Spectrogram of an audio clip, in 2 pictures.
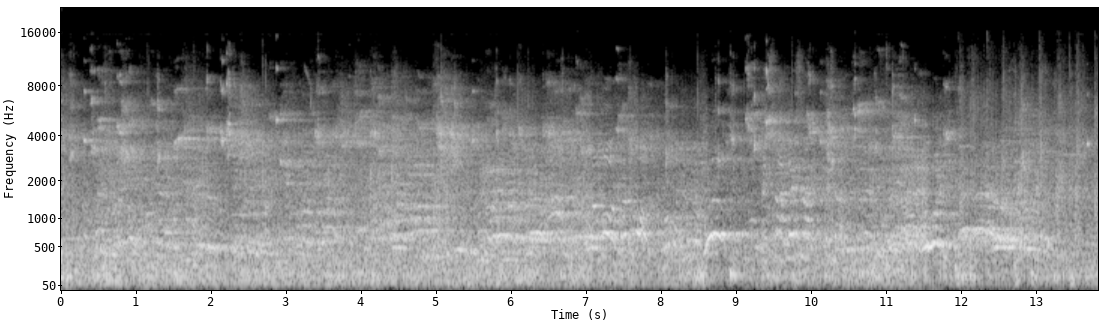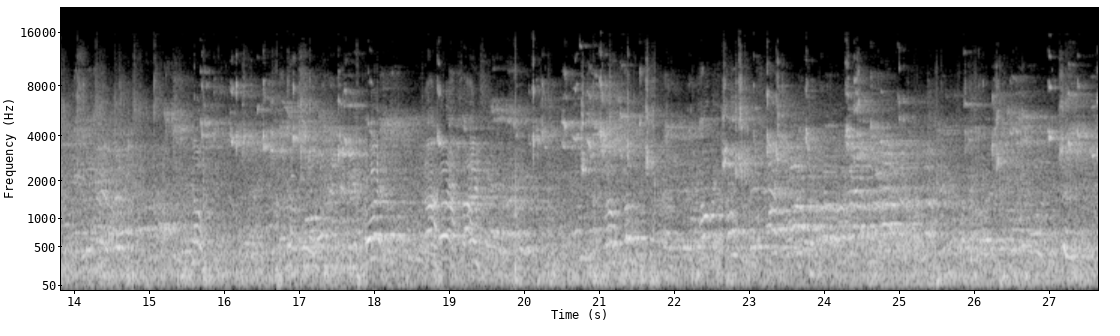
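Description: A crowd of onlookers chatters in the background.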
